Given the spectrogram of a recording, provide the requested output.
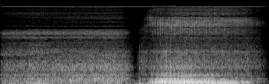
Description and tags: My father, snoring.
environmental-sounds-research, man, snore, snoring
